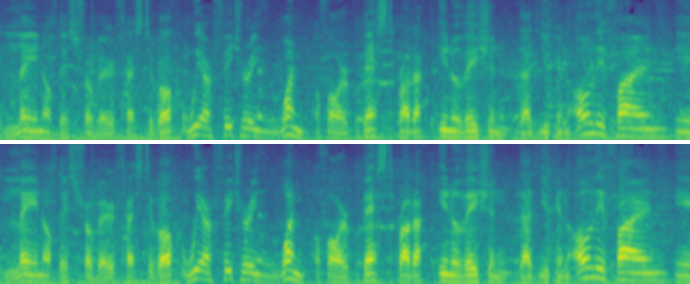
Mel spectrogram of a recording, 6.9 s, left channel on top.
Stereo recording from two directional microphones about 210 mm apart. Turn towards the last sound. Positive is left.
turn(degrees=-25)  # may be behind; listen again after turning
